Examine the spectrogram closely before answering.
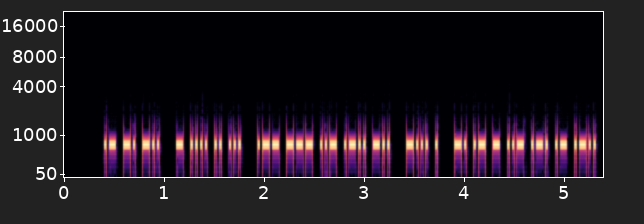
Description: Morse code, heard as a keyed tone, about 50 wpm, 700 Hz. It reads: AND THIS WOULD BE NATURAL
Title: Sentences from Top 1400 Words 50wpm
